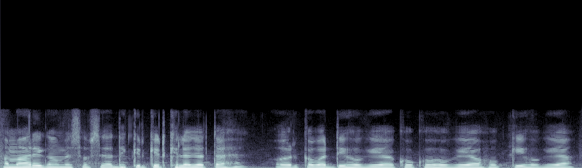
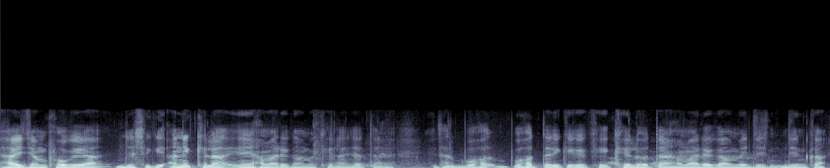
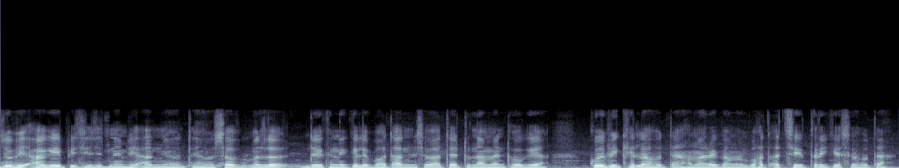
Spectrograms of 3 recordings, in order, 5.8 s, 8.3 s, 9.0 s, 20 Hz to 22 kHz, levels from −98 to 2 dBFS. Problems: constant background noise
